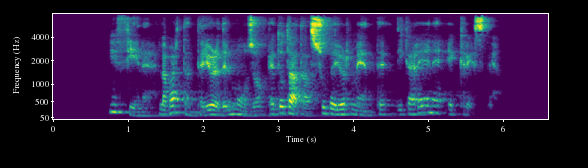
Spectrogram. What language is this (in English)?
Italian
